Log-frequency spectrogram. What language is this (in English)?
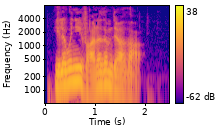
Kabyle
